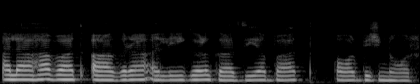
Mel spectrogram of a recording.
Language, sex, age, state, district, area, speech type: Urdu, female, 18-30, Uttar Pradesh, Lucknow, urban, spontaneous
